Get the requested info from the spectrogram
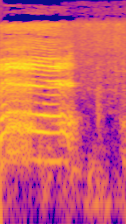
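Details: Garut sheep kept in a luxurious Indonesian pen, fed tofu dregs ahead of Qurban; one strong, steady, nasal bleat lasting under a second, then quiet barn noise.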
